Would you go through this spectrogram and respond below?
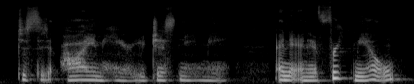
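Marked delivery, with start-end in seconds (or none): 0.7-2.3 gentle, steady, soft, calm, quiet voice. Retelling a voice that spoke and frightened the speaker, a soft, calm voice. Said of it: "It was like a soft, calm voice".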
